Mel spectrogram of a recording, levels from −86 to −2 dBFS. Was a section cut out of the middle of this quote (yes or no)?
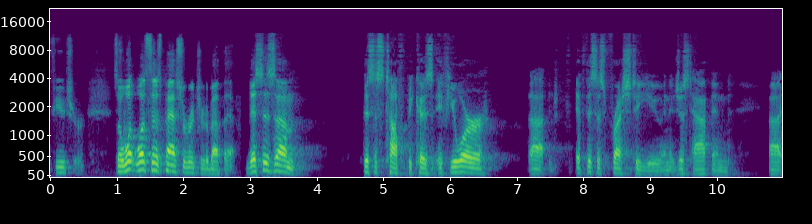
yes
